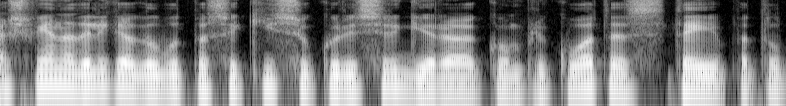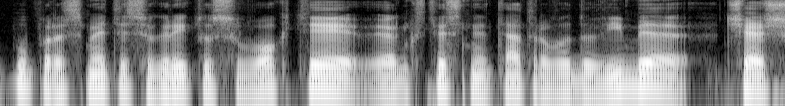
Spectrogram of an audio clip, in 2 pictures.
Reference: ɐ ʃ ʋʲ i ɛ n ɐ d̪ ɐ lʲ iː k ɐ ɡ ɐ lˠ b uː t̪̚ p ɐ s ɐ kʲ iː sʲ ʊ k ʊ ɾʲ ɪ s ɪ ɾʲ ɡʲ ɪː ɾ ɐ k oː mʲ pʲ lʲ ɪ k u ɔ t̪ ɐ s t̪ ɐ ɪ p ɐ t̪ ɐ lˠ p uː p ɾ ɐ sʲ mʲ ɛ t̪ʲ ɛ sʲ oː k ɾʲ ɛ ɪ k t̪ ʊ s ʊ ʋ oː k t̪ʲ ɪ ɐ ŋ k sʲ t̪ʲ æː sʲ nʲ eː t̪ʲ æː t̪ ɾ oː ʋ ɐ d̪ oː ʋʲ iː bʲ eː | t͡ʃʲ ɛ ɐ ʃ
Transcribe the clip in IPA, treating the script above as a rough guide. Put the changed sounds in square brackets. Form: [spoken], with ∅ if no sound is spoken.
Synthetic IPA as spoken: ɐ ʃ ʋʲ i ɛ n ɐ d̪ ɐ lʲ iː k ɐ ɡ ɐ lˠ b uː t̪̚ p ɐ s ɐ kʲ iː sʲ ʊ k ʊ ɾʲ ɪ s ɪ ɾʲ ɡʲ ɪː ɾ ɐ k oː mʲ pʲ lʲ ɪ k u ɔ t̪ ɐ s t̪ ɐ ɪ p ɐ t̪ ɐ lˠ p uː p ɾ ɐ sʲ mʲ ɛ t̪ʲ ɛ sʲ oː k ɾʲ ɛ ɪ k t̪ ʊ s ʊ ʋ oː k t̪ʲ ɪ ɐ ŋ k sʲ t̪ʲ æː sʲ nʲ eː t̪ʲ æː t̪ ɾ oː ʋ ɐ d̪ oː ʋʲ iː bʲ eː | t͡ʃʲ ɛ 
